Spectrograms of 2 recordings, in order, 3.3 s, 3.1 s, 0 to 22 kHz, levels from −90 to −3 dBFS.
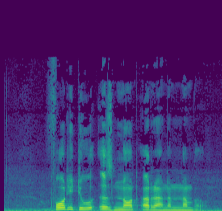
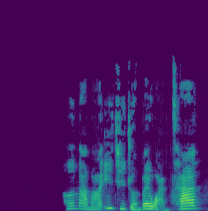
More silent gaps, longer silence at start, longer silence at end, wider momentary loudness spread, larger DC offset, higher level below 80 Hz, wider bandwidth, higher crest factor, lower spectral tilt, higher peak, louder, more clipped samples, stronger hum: neither; second, 0.05 s vs 0.95 s; second, 0 s vs 0.15 s; first, 21 LU vs 9 LU; neither; first, -42 dBFS vs -78 dBFS; about the same, 16.5 kHz vs 15.5 kHz; about the same, 18 dB vs 22 dB; first, -6 dB/octave vs -2.5 dB/octave; about the same, -4 dBFS vs -4 dBFS; first, -20 LUFS vs -24 LUFS; neither; neither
